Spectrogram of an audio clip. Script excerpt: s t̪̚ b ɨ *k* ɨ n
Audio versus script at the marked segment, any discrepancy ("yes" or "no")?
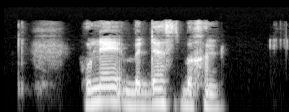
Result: yes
